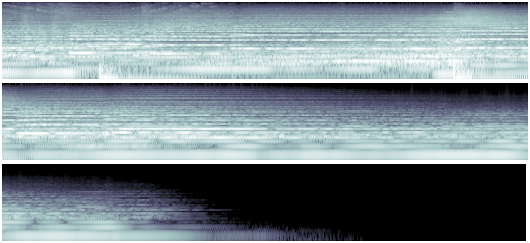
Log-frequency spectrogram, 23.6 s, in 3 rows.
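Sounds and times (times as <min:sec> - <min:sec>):
orchestral Broadway music: 0:00.0 - 0:18.4.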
